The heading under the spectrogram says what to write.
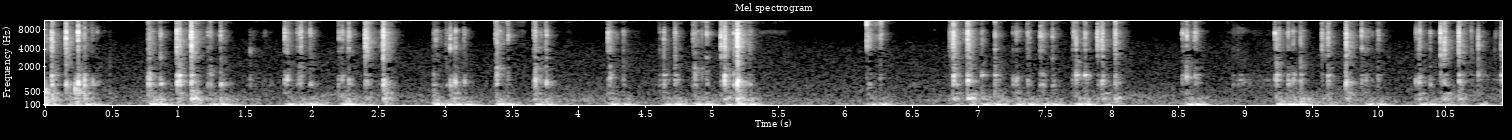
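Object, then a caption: Plastic computer keyboard with metal frame. A compact plastic computer keyboard with black plastic keys on a silver aluminium frame is typed on with fingertips and long white nails. Quick bursts of bright, crisp key clicks, each with a soft low thump, come in runs separated by short quiet pauses.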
